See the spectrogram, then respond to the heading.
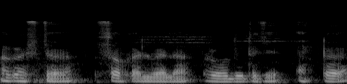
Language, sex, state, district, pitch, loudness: Bengali, male, West Bengal, Jhargram, 135 Hz, -34 LUFS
